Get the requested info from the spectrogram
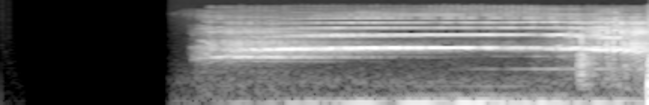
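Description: Dead silence for about a second, then a sustained, eerie drone swells in: a few held high tones over a deep low rumble, steady in pitch. It is horror-trailer sound design or score.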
